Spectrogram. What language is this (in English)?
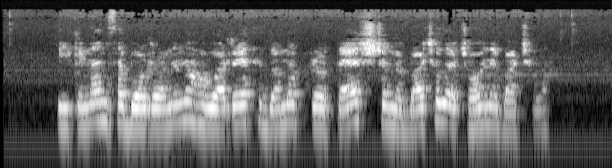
Ukrainian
